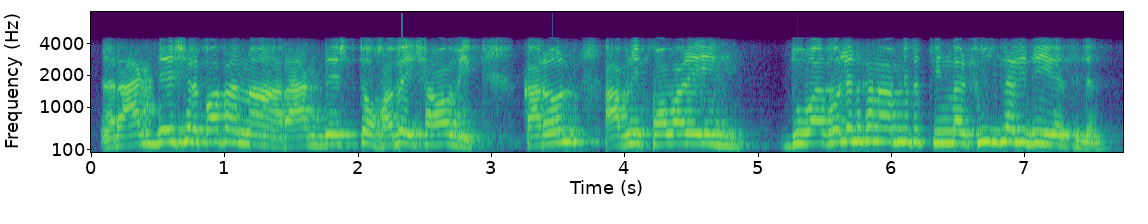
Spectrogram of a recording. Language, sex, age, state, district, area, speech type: Bengali, male, 45-60, West Bengal, Birbhum, urban, conversation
